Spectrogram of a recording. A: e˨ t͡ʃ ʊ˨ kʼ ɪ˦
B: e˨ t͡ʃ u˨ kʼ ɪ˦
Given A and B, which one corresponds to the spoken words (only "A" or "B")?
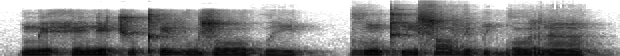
B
